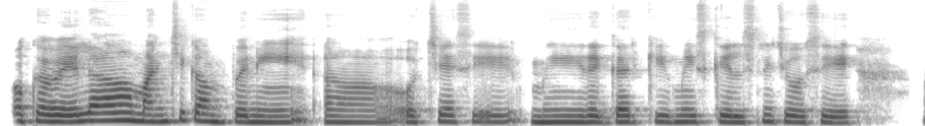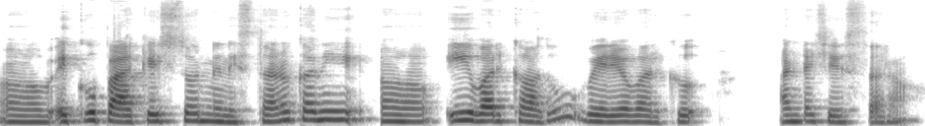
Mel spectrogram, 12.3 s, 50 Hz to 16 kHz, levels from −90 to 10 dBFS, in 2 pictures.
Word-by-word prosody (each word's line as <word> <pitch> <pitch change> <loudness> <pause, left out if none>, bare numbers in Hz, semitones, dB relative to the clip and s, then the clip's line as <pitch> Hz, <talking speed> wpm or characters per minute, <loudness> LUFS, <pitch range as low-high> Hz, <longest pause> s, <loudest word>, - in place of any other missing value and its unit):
ఒకవేళ 195 0 +3 0.4
మంచి 195 +3 0
కంపెనీ 180 -3 +1 0.4
ఆహ్, 170 -1 -4 0.2
వచ్చేసి 185 +2 -5 0.4
మీ 175 0 +1 0.2
దగ్గరికి 180 +2 -1
మీ 180 - 0
స్కిల్స్‌ని 180 0 -2
చూసి 170 -1 -1 0.7
ఆహ్, 175 -1 -1
ఎక్కువ 210 +4 +4
ప్యాకేజ్‌తో 195 +3 +3
నేనిస్తాను. 185 +3 0
కానీ 240 0 +3 0.4
ఆహ్, 190 -1 -1 0.3
ఈ - - +5
వర్క్ 200 +1 +2
కాదు 185 +6 -1 0.2
వేరే 185 -1 +2
వర్కు 175 +1 -4 0.7
అంటే 195 +1 -1
చేస్తారా? 175 +1 -6
185 Hz, 110 wpm, -25 LUFS, 175-195 Hz, 0.7 s, ఈ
